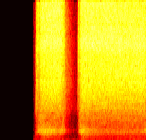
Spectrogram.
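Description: Two hissing blasts of air from an airbrush: a short burst, then after a brief gap a longer one.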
